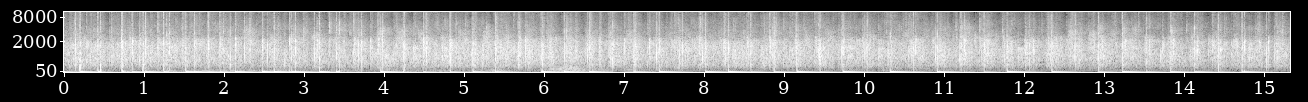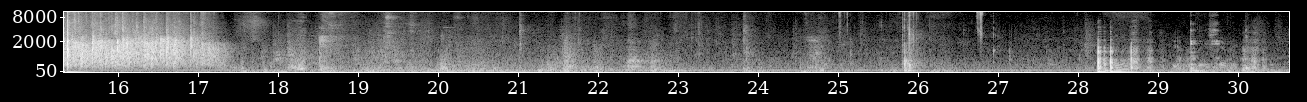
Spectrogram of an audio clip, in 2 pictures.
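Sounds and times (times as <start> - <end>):
audience applause: 0.0 - 17.5.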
